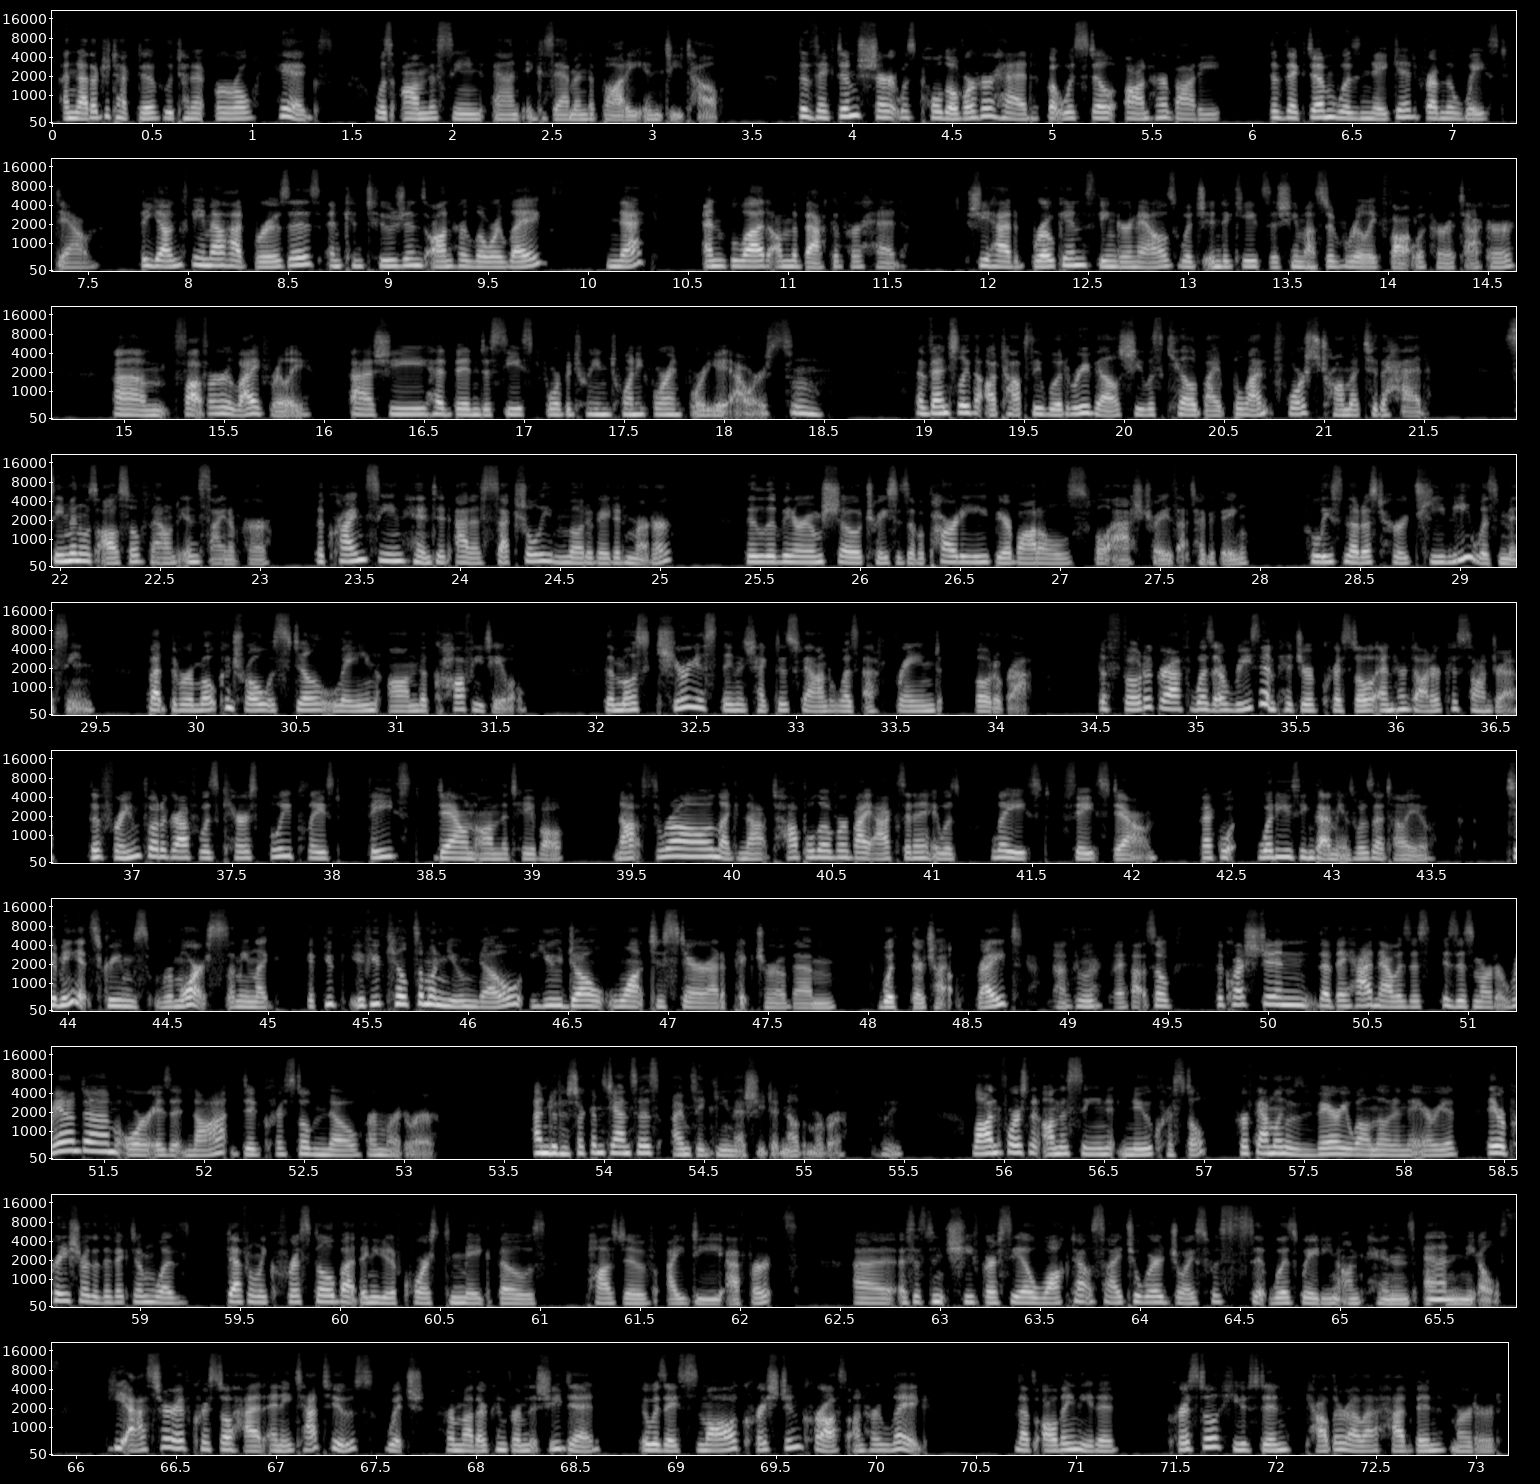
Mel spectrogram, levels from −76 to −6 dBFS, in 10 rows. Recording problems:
wrong speed, natural pitch; too fast; 1.8 times normal speed

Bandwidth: 14.5 kHz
